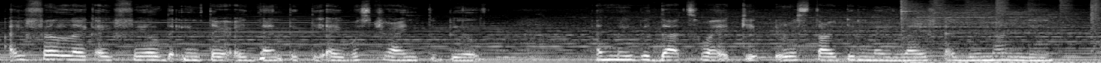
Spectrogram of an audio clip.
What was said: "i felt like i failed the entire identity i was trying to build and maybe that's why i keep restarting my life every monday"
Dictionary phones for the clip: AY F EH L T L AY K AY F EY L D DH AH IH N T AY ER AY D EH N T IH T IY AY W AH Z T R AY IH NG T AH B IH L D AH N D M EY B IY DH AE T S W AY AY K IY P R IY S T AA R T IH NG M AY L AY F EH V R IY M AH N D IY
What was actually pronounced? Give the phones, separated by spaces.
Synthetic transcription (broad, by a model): AY F EH L T L AY K AY F EY L D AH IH N T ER AY D EH N T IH T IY AY W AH S T R AY IH NG T AH B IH L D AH N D M EY B IY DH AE T S W AY AY K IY P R S T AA R T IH NG M AY L AY F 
